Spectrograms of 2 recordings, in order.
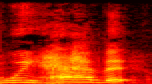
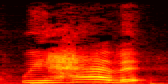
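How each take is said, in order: First: Louder, higher triumphant announcement; retold excitement, raised and loud; excited salesman. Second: Louder, higher triumphant repeat; retold excitement, raised and loud; excited salesman. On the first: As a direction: burst out with the good news. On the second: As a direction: say it again, still thrilled. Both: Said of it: "He's so excited".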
